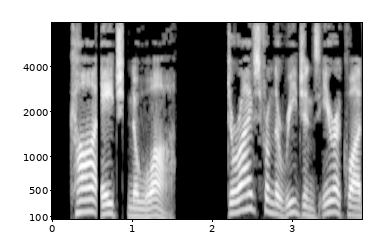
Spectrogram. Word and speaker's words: Kanawha: The origin of the word Kanawha, pronounced Ka-H-Nawa, derives from the region's Iroquois dialects meaning waterway or canoe way, implying the metaphor transport way in the local language.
